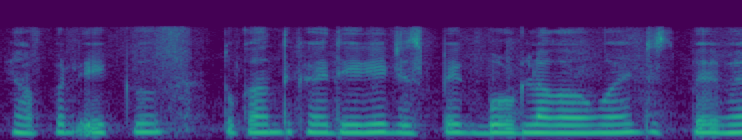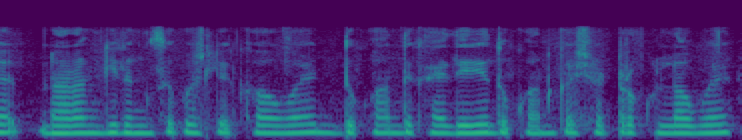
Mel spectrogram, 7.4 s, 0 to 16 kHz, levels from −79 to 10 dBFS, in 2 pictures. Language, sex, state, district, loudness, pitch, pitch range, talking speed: Hindi, female, Bihar, Saharsa, -27 LUFS, 205 Hz, 200-210 Hz, 285 wpm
